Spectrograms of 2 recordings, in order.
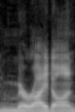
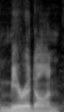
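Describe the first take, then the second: First: The middle of the name sounds like 'ride'. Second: The middle of the name sounds like 'rad'. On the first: This is how the speaker says it. The speaker calls it right. "that's how I say Miraidon" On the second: This is how some other people say it. The speaker calls it wrong. "apparently some people say Miradon, which doesn't really make sense"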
